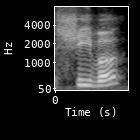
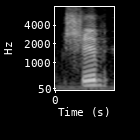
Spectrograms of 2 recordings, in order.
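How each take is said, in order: First: The word ends with a final 'a' vowel. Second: The word ends without a final vowel. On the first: The speaker calls it wrong. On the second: The speaker calls it right.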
